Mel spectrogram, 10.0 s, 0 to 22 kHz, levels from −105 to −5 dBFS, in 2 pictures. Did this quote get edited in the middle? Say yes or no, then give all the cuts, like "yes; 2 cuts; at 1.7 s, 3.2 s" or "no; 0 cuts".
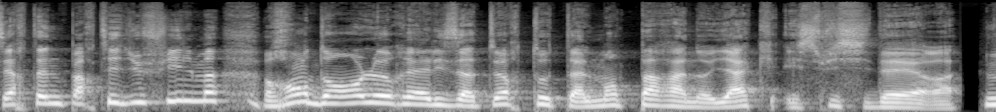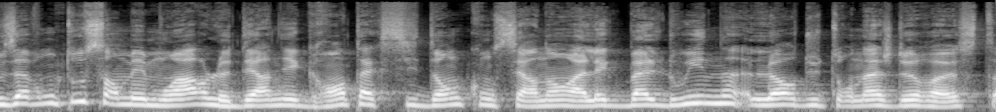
yes; 1 cut; at 4.9 s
